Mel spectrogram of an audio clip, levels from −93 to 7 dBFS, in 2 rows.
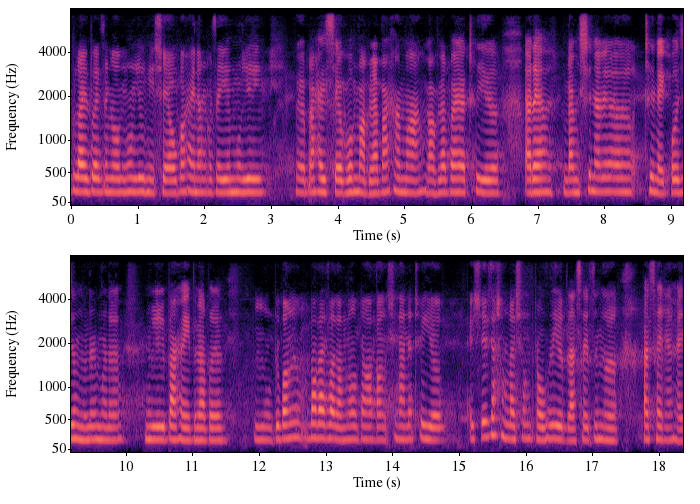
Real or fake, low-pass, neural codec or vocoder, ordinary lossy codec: fake; 7.2 kHz; codec, 16 kHz, 1 kbps, FreqCodec, larger model; none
